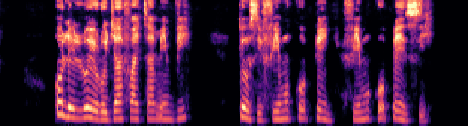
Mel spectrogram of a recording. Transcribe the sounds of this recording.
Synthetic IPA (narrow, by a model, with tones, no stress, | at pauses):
o˦le˨lo˨˦e˦˨ɾo˨d͡ʒa˦fa˦i˦ta˦mĩ˧bi˦ | ke˦o˨si˨fi˨˧˦mũ˦ko˦pe˦˨n˨fi˧˦mũ˦ko˦pe˦n̩˨si˨˦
